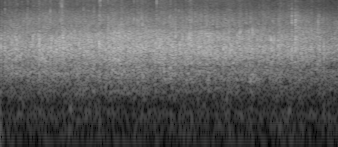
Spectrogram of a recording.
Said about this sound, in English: So if y'all would, can y'all clap for that? That's amazing.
